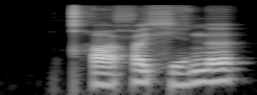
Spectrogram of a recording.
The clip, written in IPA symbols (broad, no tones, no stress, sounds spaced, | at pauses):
qʰ o ħ ɵ xʲ ɛ̤ ŋ ə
